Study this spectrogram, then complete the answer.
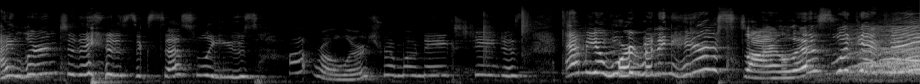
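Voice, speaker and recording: Over audible room echo, a woman with an American accent projects a raised voice at an extremely high pitch, her intonation lively, her loudness swinging widely and her pace fairly slow. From New Jersey, US. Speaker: stand-up comedian. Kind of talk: stand-up. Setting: stage with audience. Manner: animated.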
